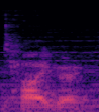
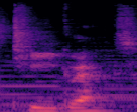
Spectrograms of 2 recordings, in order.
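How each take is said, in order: First: The name starts like 'tiger', as in tiger rex. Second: The name does not start like 'tiger'. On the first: This is the speaker's own habitual pronunciation. "continue to call him Tigrex" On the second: This is the official pronunciation. "the official pronunciation is Tigrex"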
